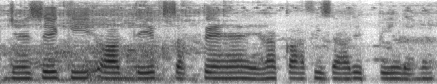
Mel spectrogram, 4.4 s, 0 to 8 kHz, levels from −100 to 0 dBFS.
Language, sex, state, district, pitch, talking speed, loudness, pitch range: Hindi, male, Madhya Pradesh, Bhopal, 205 Hz, 150 wpm, -20 LUFS, 200-210 Hz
